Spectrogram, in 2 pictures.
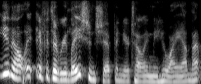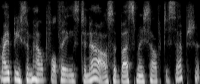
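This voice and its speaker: A woman's ordinary speaking voice, fairly low-pitched, with lively intonation, a fairly quick pace and hardly any pauses, over a quiet background. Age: 60s. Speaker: podcast host and facilitator. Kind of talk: podcast conversation. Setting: live podcast recording with audience.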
